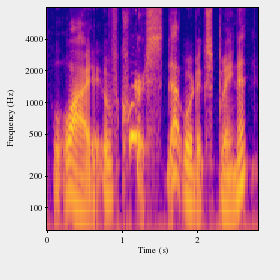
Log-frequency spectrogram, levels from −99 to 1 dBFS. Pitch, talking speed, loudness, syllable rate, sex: 125 Hz, 150 wpm, -18 LUFS, 3.9 syllables/s, male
